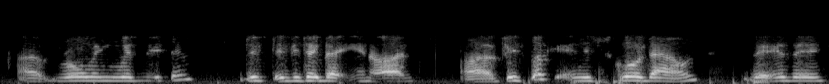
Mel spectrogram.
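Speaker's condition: Cerebral palsy; uses voice very well, Siri voice texting on iPhone works with practice, sometimes misrecognized words

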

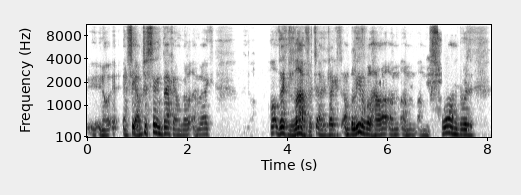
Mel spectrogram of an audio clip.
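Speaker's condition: Aphasia after stroke; expresses self relatively well, unlike others who cannot, rambles off track a little

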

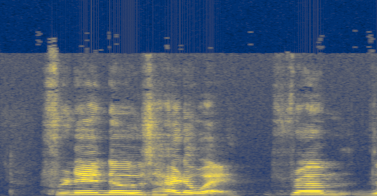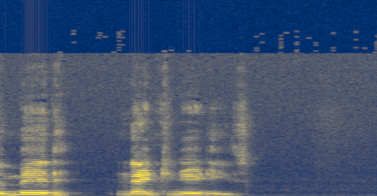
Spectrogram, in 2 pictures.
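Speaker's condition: Cerebral palsy; cerebral palsy since childhood

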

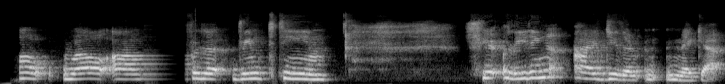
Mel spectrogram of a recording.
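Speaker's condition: Down syndrome; low muscle tone, oral motor skills therapy from infancy, speech therapy about 16 years; weekly speech therapy Wednesdays with Mr. Vinny, daily home practice, constant reminders to close lips; weaker facial speech muscles affect speech patterns, sometimes unclear or too quiet, lips apart

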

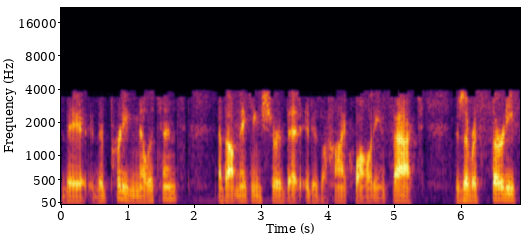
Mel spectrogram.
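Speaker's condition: No condition

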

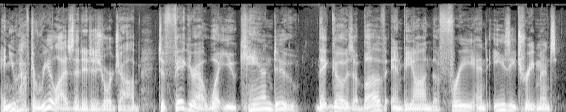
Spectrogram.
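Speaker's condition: No condition

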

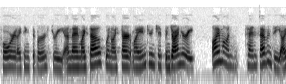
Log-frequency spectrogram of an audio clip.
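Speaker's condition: No condition

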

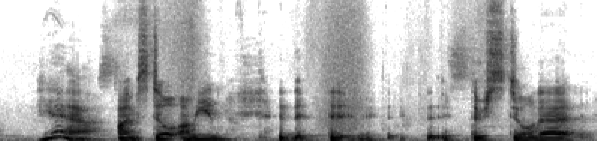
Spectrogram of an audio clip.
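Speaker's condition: Stuttering; not caused by nervousness; stutters openly, no longer switches words; now stutters through words, sometimes fluent; repeated sounds, blocks

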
